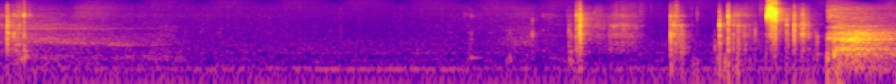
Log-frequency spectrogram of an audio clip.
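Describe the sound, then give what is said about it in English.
Quiet at first, then someone sips water: a quick cluster of wet clicks, slurps and bottle handling noises, ending in a short breathy gulp. No one speaks. “For instance, let me take a sip of water.”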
